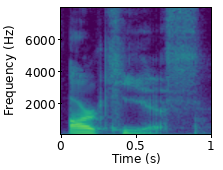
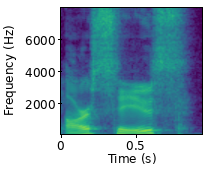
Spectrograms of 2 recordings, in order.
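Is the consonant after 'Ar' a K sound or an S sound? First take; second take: K; S. First: The consonant after 'Ar' is a K sound. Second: The consonant after 'Ar' is an S sound. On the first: This is the official pronunciation. "it is pronounced Arceus rather than" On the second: It is read as if it ends in Zeus. "Some people say Arceus, because I guess it looks like Zeus"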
